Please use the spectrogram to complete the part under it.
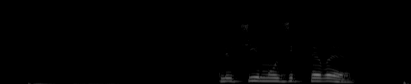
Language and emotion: Russian, neutral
